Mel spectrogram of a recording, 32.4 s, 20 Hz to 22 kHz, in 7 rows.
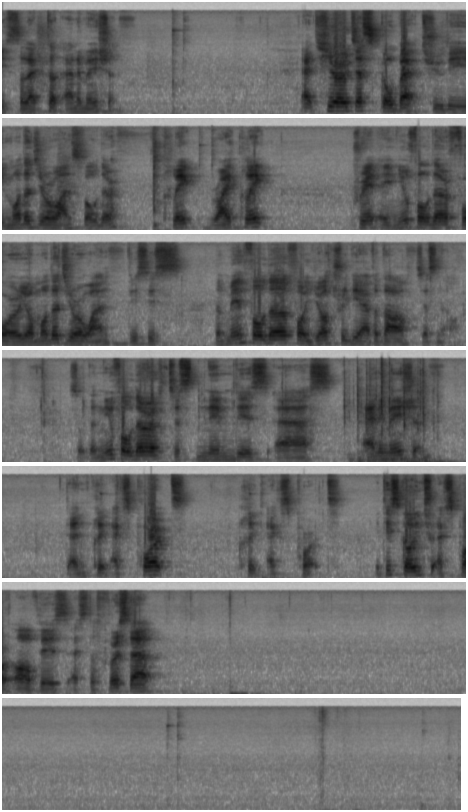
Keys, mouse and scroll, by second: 1.8 click, 6.2 click, 6.6 click, 9.2 click, 17.2-18.7 typing, 19.6 click, 25.6-26.1 drag, 29.5 click.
